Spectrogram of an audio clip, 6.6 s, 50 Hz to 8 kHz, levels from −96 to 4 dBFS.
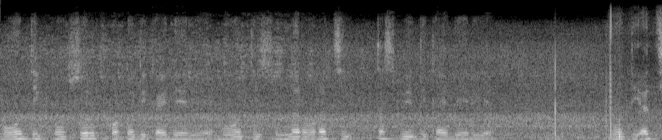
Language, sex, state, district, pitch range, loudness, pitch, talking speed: Hindi, male, Rajasthan, Bikaner, 125-135 Hz, -25 LUFS, 130 Hz, 200 wpm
